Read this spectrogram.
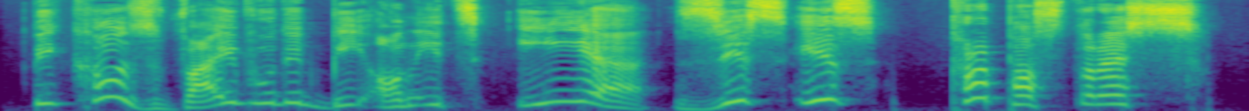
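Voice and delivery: proud German game maker, precise and a little pompous; German accent. Acted. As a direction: lecture the American about board games with German pride. German board game designer speaks.

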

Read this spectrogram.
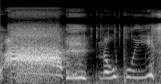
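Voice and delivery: high, pleading cry; panicked yelp. Real, not acted. A player pleading as the chasers arrive, panicked. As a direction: beg in a panic.

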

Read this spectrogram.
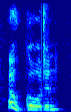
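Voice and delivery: high, loud distressed whimper; fretful woman's wail. A narrator's reading. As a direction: whimper it to your husband. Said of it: "the woman whimpered".

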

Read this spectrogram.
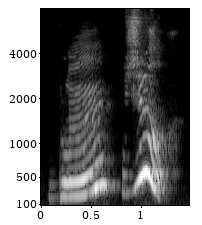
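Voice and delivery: "Bonjour" modelled for repeating; repeat-after-me "Bonjour"; slow model word. Shown as a demonstration. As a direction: say "Bonjour" for kids to copy. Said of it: "Let's say it together".

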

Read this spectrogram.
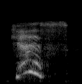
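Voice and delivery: very high, eager yell. Acted. Annie volunteering to the knight, excited yell. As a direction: shout it out, thrilled.

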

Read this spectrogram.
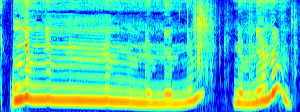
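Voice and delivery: quick, loud nom-nom munching; eating noises. Pretend. Child playing mom pretends to eat, munching noisily.

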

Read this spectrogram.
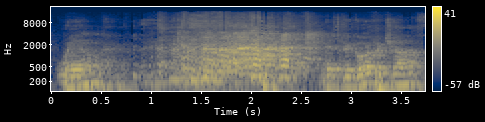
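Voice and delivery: halting presidential impression; Ronald Reagan. President addressing Gorbachev, halting put-on statesman's voice. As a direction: draw out the opener, then deliver the demand. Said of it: "Ronald Reagan".

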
